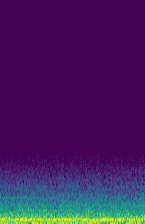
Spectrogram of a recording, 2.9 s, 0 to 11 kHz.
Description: plane; Panzer General 3D

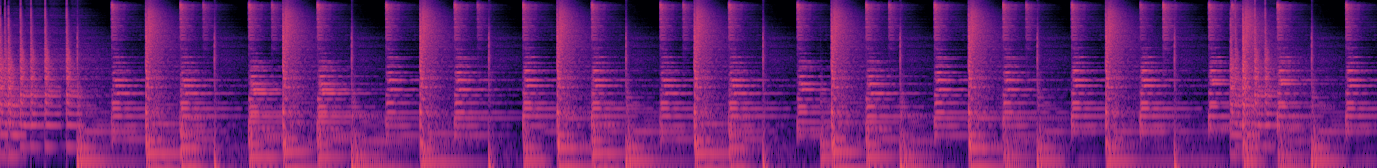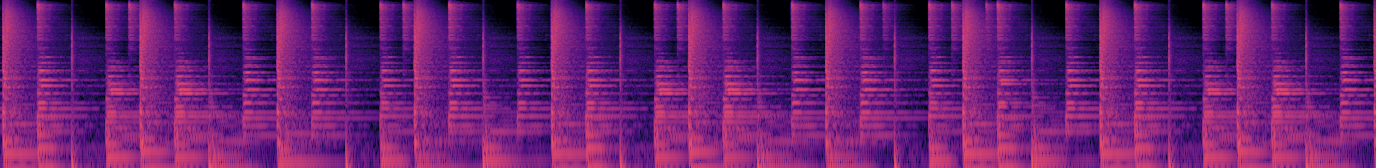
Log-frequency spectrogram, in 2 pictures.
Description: Reggae; SuperModels - Exotic and Wild Fantasies

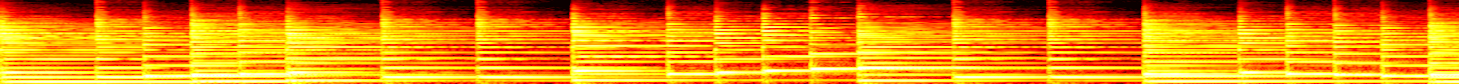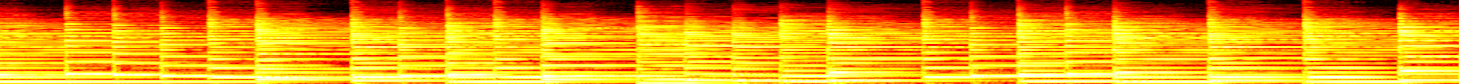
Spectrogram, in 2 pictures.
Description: MINUET G

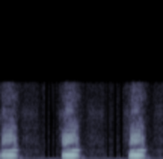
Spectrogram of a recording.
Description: car horn

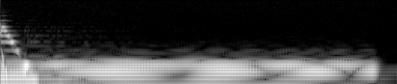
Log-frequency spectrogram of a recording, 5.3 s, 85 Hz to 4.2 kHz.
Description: hi synth; OctaMED SoundStudio V1

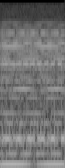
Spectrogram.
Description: Radar Lock

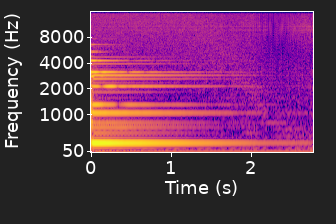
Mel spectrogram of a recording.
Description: celesta; GMPlay; GMTones; Chromatic Percussion

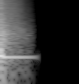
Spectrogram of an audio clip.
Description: snare; Mistergenerator

